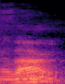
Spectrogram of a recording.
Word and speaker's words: עבר: Avar, it says Aver or Itvar. Three dots. Oh, it says Aver, okay.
